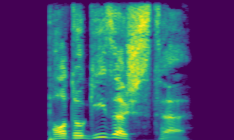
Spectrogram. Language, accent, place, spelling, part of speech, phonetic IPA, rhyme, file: German, Germany, Berlin, portugiesischste, adjective, [ˌpɔʁtuˈɡiːzɪʃstə], -iːzɪʃstə, De-portugiesischste.ogg
- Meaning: inflection of portugiesisch: 1. strong/mixed nominative/accusative feminine singular superlative degree 2. strong nominative/accusative plural superlative degree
